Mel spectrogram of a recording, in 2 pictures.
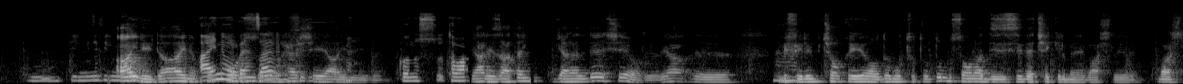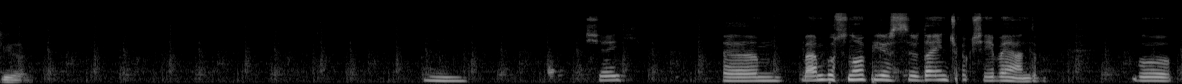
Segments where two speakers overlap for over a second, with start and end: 2.0-3.6

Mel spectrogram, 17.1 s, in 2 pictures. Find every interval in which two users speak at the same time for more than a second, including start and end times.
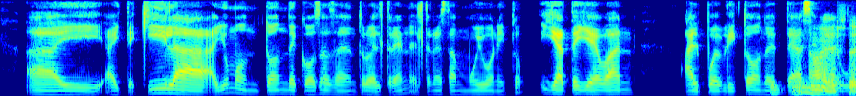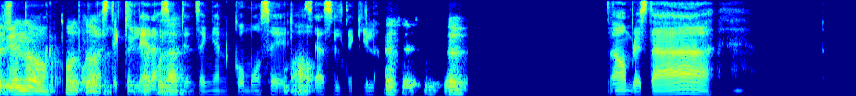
7.9-10.4

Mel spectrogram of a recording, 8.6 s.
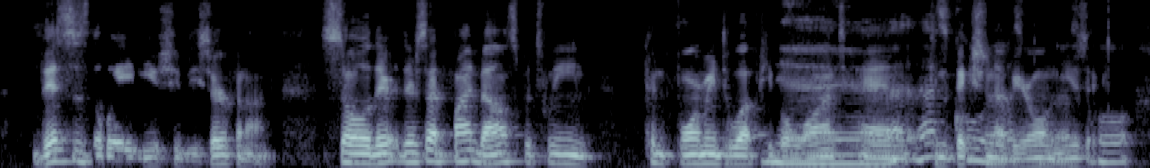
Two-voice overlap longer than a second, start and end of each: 5.7-8.1

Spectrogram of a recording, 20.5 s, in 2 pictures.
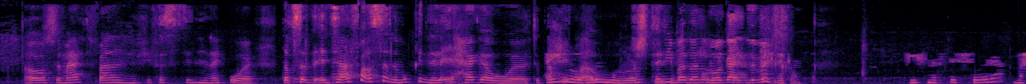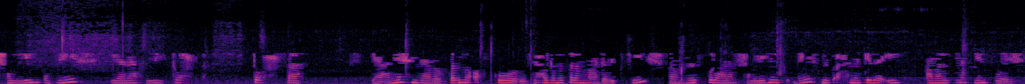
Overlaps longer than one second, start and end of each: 5.5-7.7

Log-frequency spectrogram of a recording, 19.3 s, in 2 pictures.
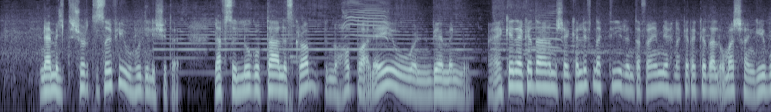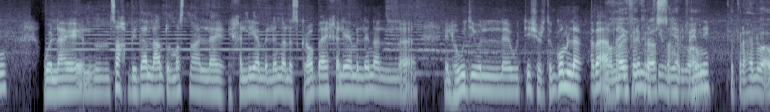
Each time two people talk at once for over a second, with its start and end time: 17.2-18.5

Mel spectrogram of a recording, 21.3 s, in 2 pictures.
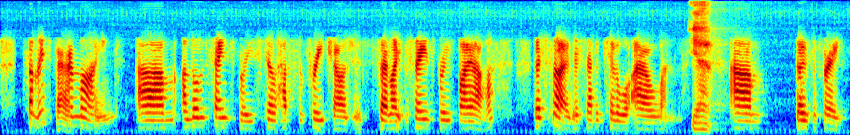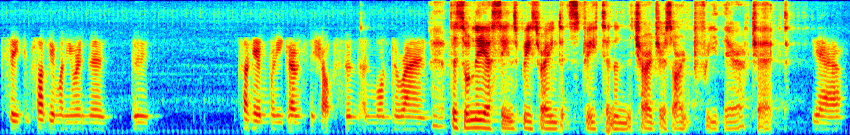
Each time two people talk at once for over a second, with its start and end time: none

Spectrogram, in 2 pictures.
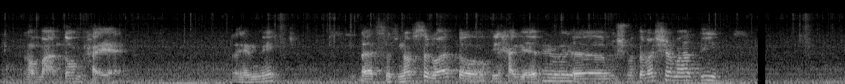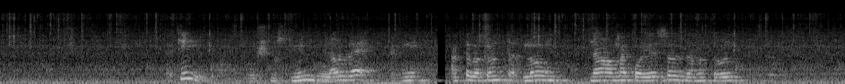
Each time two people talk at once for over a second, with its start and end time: none

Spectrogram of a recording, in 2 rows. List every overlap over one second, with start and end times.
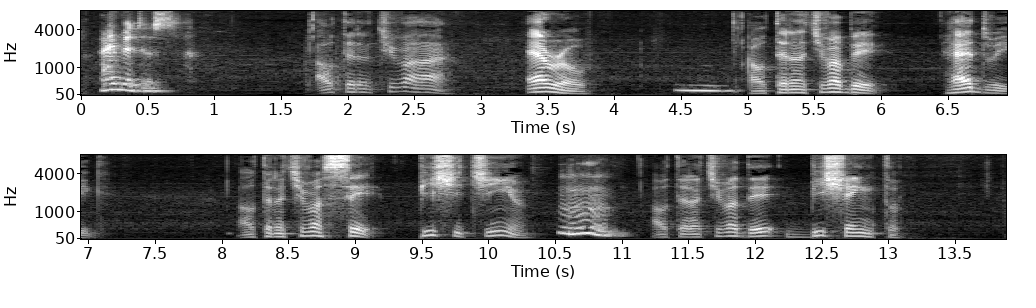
none

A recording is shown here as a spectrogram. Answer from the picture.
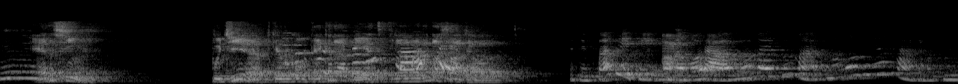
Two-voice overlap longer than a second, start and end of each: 2.8-4.9

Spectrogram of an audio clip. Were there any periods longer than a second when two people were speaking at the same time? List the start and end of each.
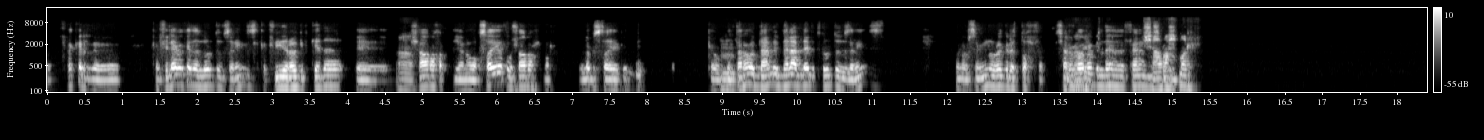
13.6-15.1

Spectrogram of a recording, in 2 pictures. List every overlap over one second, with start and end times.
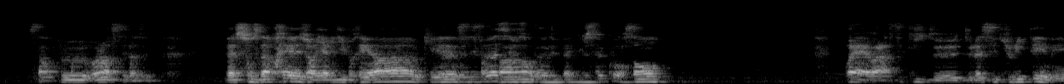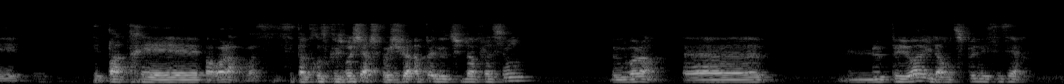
4.4-6.3

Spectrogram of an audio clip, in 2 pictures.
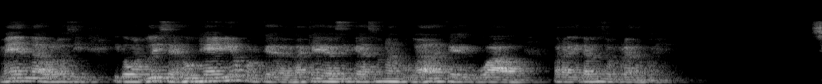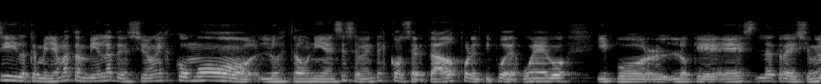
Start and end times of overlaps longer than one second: none

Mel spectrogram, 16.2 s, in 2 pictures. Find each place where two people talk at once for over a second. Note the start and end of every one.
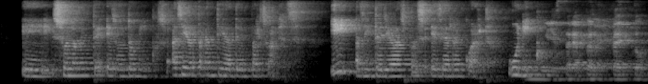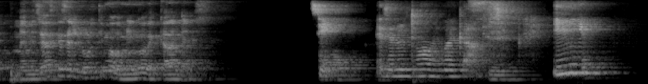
none

